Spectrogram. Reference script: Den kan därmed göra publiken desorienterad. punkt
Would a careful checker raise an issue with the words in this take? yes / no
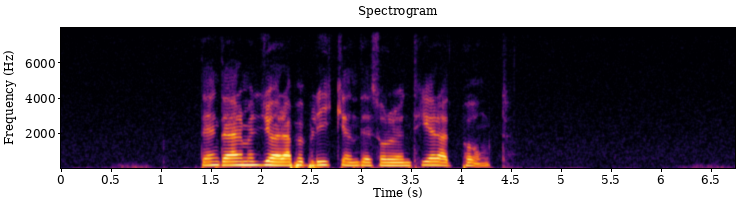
yes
